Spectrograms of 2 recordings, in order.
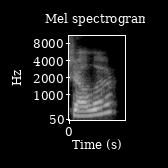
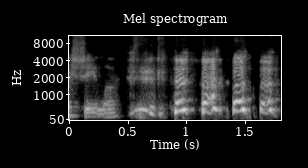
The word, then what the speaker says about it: Sheila: It's actually pronounced Shella, but I grew up here in Utah, and it's a lot easier for people to say Shayla. It's just, so I go by Shayla.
